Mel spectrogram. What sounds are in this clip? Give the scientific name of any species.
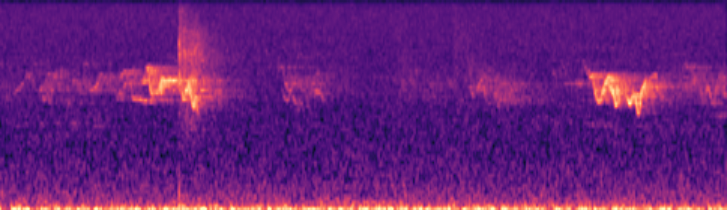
Vireo olivaceus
